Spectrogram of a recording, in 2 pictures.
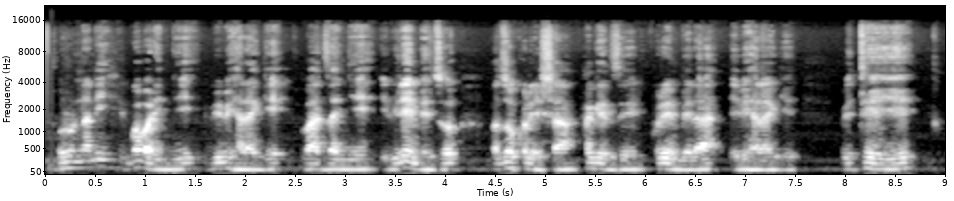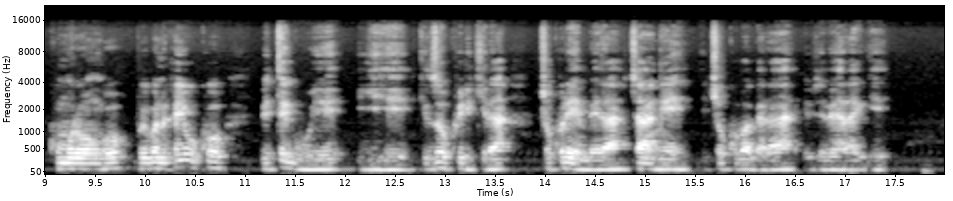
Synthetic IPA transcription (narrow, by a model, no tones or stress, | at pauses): uɾunaniɡwaβaɾimiβiβiɦaɾaɡe̞βaːzaɲe̞iβiɾe̞ːmbe̞zo̞βazo̞ːko̞ɾe̞ʃahaɡe̞ze̞kuɾe̞ːmbe̞ɾaiβiɦaɾaɡe̞ | βite̞ːje̞kumuɾo̞ːŋɡo̞bwiːβo̞ne̞kajuːko̞ | βite̞ɡuːje̞iɡiɦe̞kizo̞kwiɾikiɾait͡ʃo̞kuɾe̞ːmbe̞ɾat͡ʃaːŋ̥he̞it͡ʃo̞kuβaɡaɾaivjoβihaɾaɡe̞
